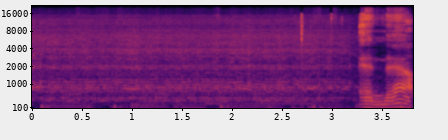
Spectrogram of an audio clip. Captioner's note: mixer whirring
